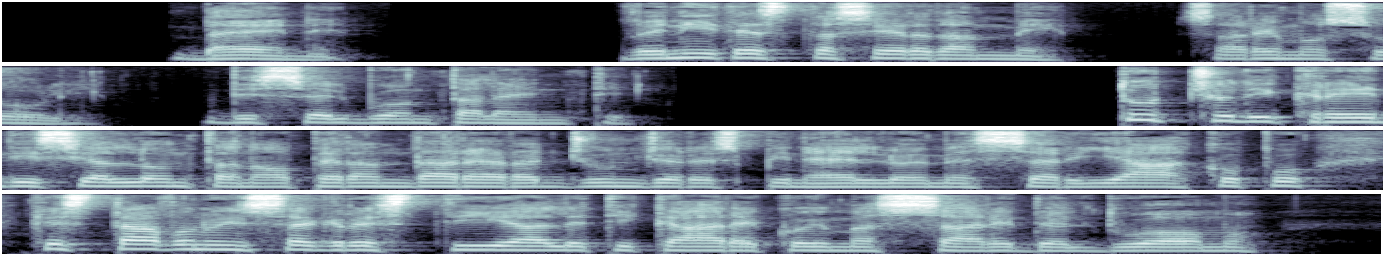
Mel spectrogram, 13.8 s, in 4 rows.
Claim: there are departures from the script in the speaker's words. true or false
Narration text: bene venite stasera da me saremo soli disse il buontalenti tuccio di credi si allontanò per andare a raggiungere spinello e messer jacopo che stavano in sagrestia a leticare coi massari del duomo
false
